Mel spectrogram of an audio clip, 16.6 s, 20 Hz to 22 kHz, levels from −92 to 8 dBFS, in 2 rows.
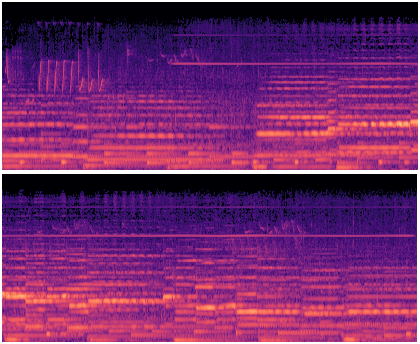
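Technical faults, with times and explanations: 3.33–16.62 s, feedback whistle: a 4.9 kHz tone sits roughly 20 dB under the audio, likely a loudspeaker-to-microphone loop near instability; spectrogram shows one thin horizontal line.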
